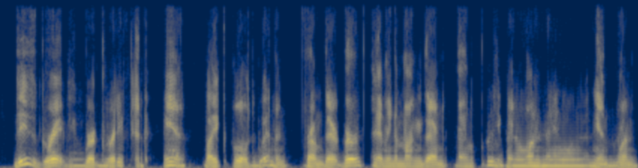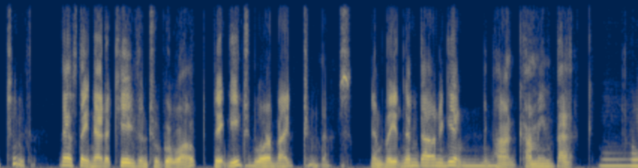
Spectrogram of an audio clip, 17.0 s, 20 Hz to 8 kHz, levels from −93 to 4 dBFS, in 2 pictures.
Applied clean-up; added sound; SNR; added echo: neural diffusion model UNIVERSE++.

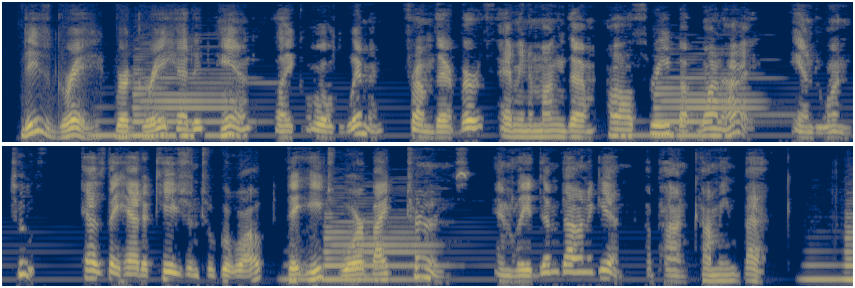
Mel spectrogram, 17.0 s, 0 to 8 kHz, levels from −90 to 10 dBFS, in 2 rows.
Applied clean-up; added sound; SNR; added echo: classical method spectral subtraction.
